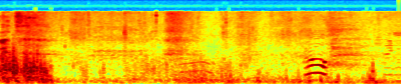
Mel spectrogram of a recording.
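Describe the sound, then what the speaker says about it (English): Sailboat moving under wind, with broadband wind and water rush against the hull, loud gusts at the start then a steadier wash, and voices briefly heard over it. "And we're sailing! Woohoo! And now we're using the wind."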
